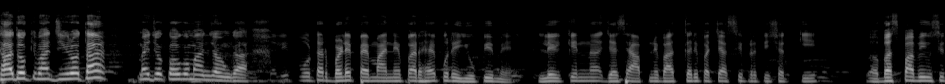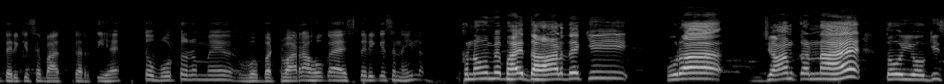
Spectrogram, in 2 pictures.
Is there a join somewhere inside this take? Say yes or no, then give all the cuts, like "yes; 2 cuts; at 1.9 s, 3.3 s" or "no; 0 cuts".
yes; 2 cuts; at 2.6 s, 14.1 s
